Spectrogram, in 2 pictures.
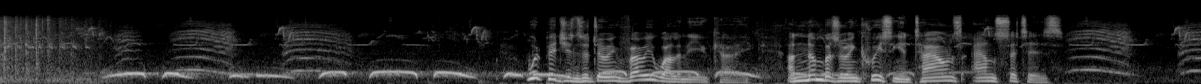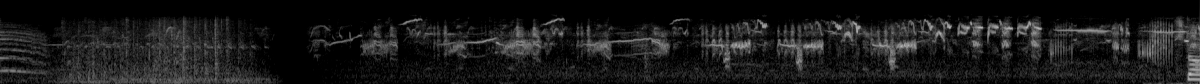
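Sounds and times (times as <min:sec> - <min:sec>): pigeon wings flapping: 0:00.0 - 0:01.0, 0:12.6 - 0:14.7
starling singing: 0:01.8 - 0:14.0, 0:14.6 - 0:24.0.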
